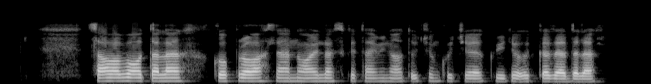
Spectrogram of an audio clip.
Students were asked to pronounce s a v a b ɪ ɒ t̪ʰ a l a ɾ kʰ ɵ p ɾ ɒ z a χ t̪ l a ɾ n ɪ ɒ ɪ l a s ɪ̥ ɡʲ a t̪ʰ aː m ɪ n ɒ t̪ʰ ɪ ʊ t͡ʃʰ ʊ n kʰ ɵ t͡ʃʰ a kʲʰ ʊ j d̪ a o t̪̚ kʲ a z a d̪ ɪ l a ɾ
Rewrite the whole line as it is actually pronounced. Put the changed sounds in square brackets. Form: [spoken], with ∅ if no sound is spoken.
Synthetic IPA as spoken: s a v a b ɪ ɒ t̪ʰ a l a ɾ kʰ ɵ p ɾ ɒ [v] a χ t̪ l a ɾ n ɪ ɒ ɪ l a s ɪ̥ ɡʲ a t̪ʰ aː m ɪ n ɒ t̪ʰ ɪ ʊ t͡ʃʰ ʊ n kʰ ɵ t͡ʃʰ a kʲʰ ʊ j d̪ a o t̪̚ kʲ a z a d̪ ɪ l a ɾ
